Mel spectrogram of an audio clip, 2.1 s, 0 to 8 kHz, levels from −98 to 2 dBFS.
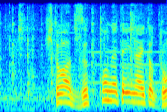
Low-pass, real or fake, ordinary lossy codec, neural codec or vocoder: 7.2 kHz; real; none; none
